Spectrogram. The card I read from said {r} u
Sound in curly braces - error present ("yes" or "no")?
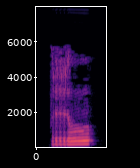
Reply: no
